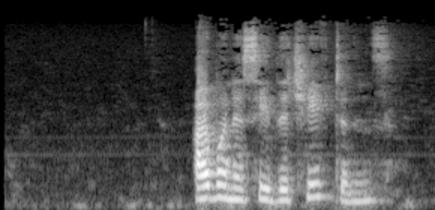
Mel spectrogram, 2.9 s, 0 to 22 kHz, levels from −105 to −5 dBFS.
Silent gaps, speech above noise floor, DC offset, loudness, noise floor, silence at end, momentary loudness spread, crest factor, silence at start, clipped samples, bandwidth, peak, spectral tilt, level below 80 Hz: none; 43 dB; under 0.1%; -16 LUFS; -59 dBFS; 0.35 s; 18 LU; 20 dB; 1.3 s; under 0.1%; 14.5 kHz; 0 dBFS; -3.5 dB/octave; -58 dBFS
